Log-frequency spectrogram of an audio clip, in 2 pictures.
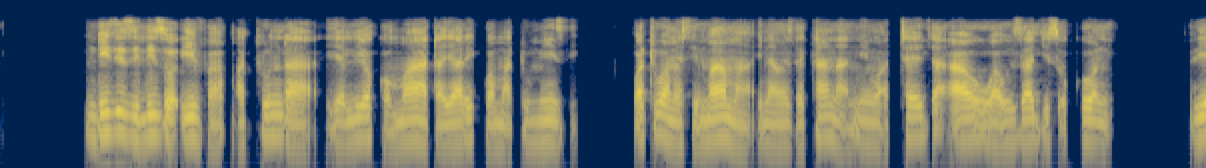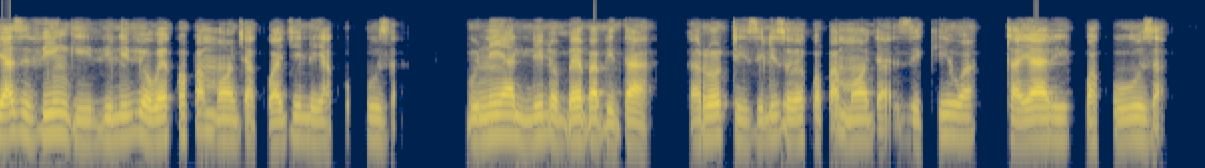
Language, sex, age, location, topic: Swahili, male, 18-24, Wajir, finance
